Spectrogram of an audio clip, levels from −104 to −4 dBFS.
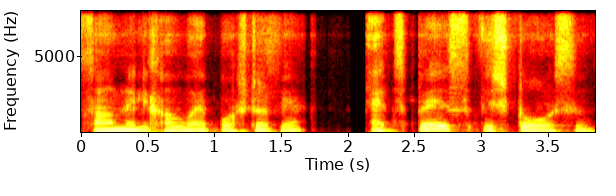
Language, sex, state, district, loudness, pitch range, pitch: Hindi, male, Haryana, Jhajjar, -17 LUFS, 120-140 Hz, 125 Hz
